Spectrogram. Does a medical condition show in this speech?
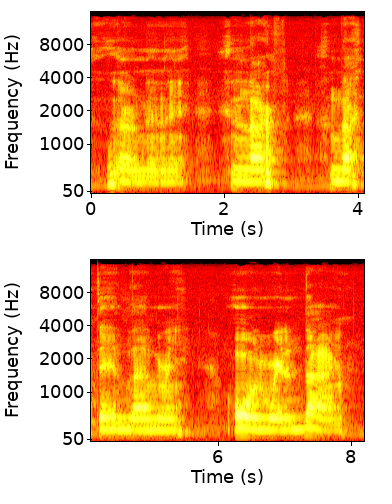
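Yes: motor neuron disease; bulbar involvement.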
